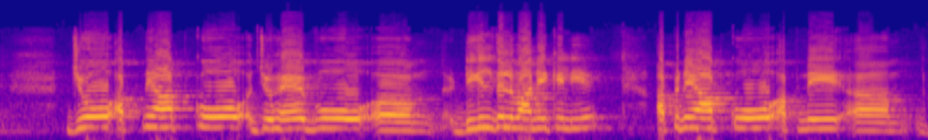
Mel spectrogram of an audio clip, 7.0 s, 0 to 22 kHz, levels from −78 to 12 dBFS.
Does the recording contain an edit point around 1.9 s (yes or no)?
no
